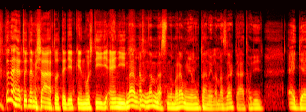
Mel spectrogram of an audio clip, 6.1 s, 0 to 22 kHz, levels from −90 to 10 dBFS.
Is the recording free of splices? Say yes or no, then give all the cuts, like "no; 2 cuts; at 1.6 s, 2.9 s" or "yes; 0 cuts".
no; 2 cuts; at 2.8 s, 4.7 s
